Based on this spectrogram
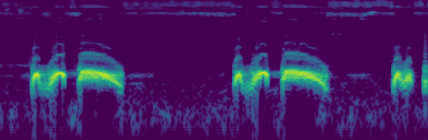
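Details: Spotted dove calling, a sound used as a lure for bird trapping: a quick double coo followed by a longer drawn-out coo, the phrase repeated about every two seconds with quiet gaps between.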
